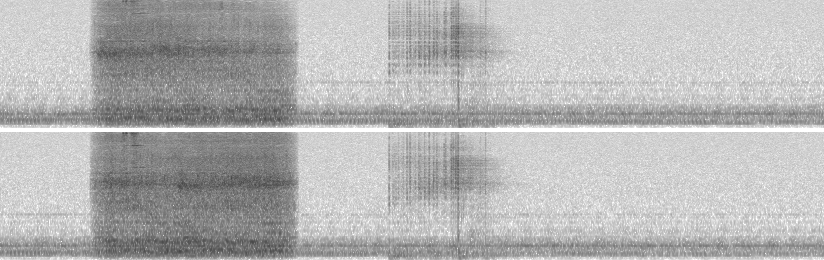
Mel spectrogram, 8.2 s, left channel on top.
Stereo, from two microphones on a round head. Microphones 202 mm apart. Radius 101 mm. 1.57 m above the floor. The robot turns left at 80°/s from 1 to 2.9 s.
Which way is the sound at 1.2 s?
5° right (ahead or behind).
